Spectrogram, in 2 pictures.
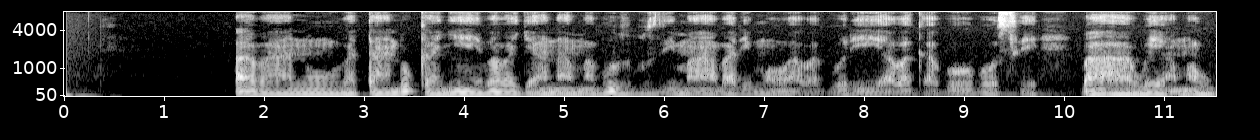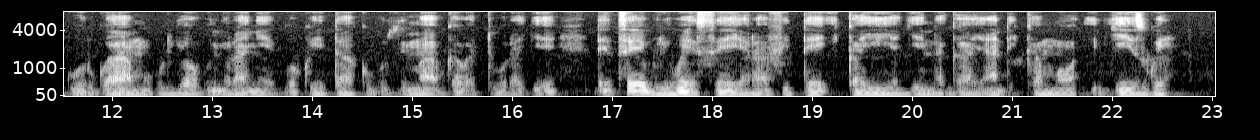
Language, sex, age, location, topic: Kinyarwanda, male, 25-35, Huye, health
